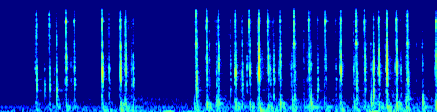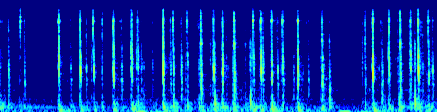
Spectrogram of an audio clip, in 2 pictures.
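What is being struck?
Plastic mechanical keyboard.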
